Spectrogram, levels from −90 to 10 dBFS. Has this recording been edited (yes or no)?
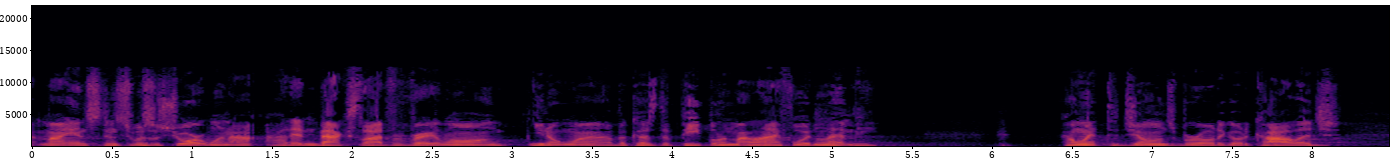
no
